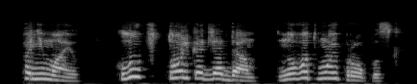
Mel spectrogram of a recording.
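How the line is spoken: Laughing. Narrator (Russian): Касьян рассмеялся и сказал

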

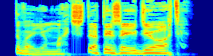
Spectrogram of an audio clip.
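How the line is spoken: Laughing loudly. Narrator (Russian): Лукас расхохотался

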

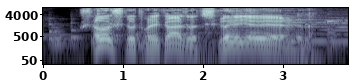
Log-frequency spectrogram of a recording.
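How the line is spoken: Grumbling. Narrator (Russian): проворчал коридорный

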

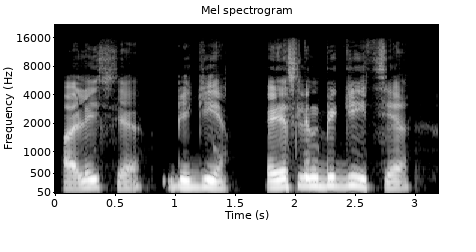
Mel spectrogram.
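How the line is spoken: Hoarse shout. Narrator (Russian): Хриплый крик Дана Регана

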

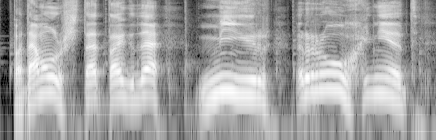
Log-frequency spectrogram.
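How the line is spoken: Grandmother's dramatic falsetto shriek. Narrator (Russian): драматическим фальцетом завизжала бабуля

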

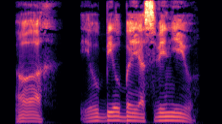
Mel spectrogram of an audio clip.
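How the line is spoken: Grumbled. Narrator (Russian): проворчал Мител

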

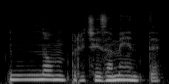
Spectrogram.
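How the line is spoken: Stammered. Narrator (Italian): balbettò Amy

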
